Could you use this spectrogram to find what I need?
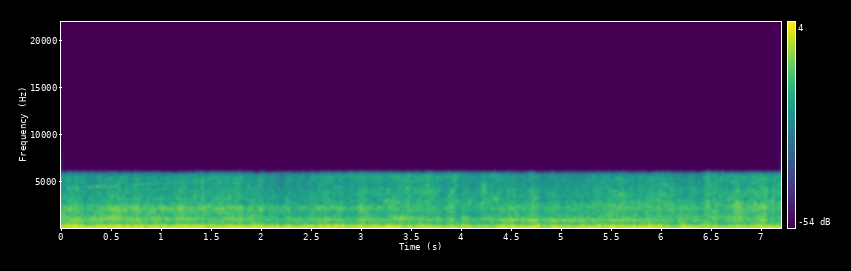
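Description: A bus interior rattles and creaks as the bus moves.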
